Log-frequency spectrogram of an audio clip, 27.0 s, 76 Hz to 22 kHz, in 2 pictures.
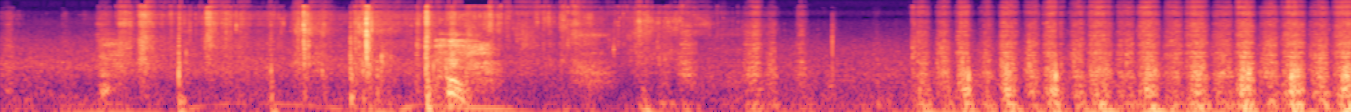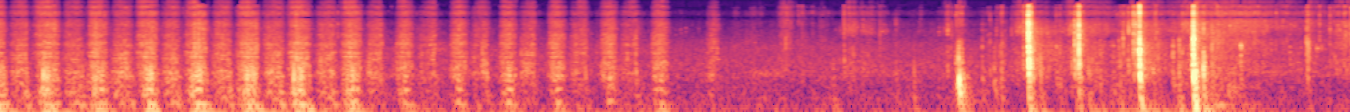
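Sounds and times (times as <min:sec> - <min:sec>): hand saw cutting wood: 0:06.7 - 0:08.2, 0:09.1 - 0:20.8, 0:23.7 - 0:26.2.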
